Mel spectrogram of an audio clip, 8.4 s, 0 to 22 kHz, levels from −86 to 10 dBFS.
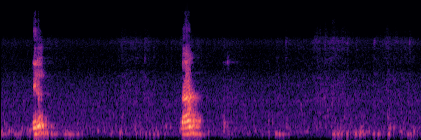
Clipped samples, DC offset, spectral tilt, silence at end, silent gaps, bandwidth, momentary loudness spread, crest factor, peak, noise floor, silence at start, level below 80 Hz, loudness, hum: under 0.1%; under 0.1%; -6 dB/octave; 0.65 s; none; 10 kHz; 29 LU; 20 dB; 0 dBFS; -53 dBFS; 0.65 s; -60 dBFS; -13 LUFS; none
